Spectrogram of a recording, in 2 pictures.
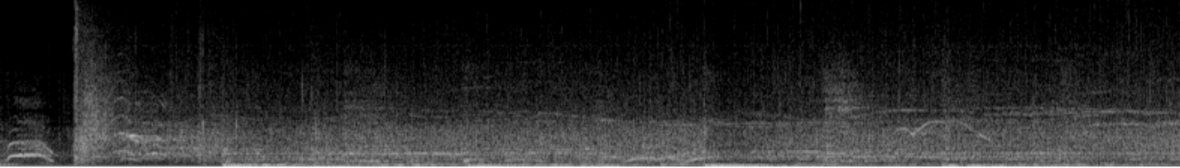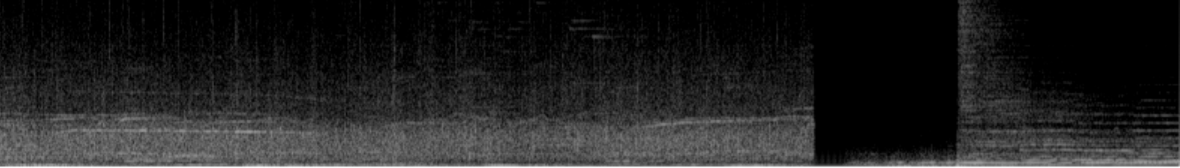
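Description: Theatre audience applauding and cheering over loud music with a pulsing beat, opened by a single sharp crack about half a second in. The sound drops out about a second before the end, then a click.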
